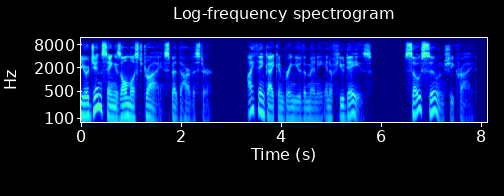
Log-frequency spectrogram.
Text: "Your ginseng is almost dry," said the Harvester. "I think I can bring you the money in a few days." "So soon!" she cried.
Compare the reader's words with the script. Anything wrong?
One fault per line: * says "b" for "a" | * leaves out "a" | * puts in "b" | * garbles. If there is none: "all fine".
* says "sped" for "said"
* says "many" for "money"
